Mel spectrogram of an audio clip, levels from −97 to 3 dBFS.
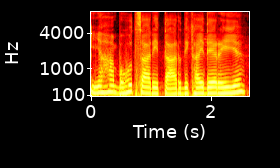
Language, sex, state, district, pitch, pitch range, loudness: Hindi, male, Jharkhand, Ranchi, 155 Hz, 150-175 Hz, -12 LUFS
